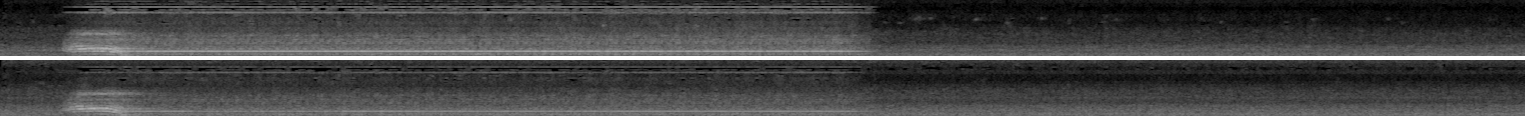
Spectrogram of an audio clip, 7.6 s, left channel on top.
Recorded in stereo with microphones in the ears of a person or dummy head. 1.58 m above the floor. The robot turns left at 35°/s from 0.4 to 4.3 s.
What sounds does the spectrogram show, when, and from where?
0.3 s a shout: 10° left (ahead or behind), 0.6 m; by 0.7 s 20° left (ahead or behind), 0.6 m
